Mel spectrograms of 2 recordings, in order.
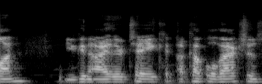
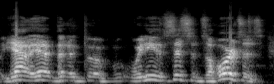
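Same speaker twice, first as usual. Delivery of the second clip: high, loud worried gnome; a little gnome begging for help; 6 semitones higher, 6 dB louder than usual. Acted. GM voicing the gnome.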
